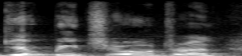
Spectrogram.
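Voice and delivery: high, loud desperate demand, easing at the end; demanding outburst. Acted. Jealous Rachel demanding children from Jacob, high loud outburst. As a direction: cry it out as an exasperated demand. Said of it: "all the complaining and all the demanding".

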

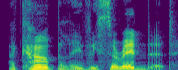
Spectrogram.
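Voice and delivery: usual speaking voice

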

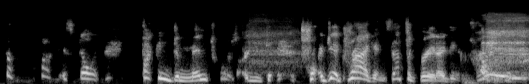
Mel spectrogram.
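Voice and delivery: high, incredulous mock rant; exasperated nurse. Pomfrey ranting at the school's chaos, high incredulous. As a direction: throw up your hands at the madness. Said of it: "And she's like".

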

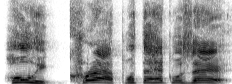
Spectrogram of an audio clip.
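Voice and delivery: slow, high-pitched stunned reaction; startled disbelief. Retold or imitated. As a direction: act out being taken aback. Acts out his startled reaction.

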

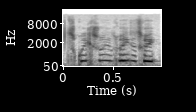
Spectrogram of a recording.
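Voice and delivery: imitating mice in the cardboard; squeak imitation. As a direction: chirp it like a mouse. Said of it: "wood pallets outside".

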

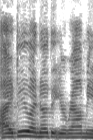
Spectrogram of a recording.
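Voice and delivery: high mock-weepy voice; imitated tearful breakdown. Niece on phone to crying aunt, imitating tearful reply. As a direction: reassure her through pretend tears. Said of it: "of course, lost it again".

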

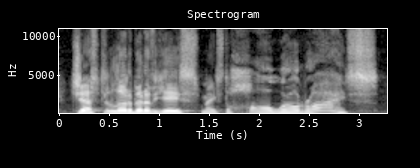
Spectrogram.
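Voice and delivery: ordinary delivery

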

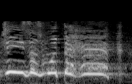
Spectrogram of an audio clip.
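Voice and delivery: squeaky, high-pitched indignation; a high, comic "what the heck"; indignant disciples. Retold or imitated. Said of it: "But then they're like".

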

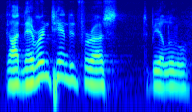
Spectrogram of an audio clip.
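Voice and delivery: ordinary talk

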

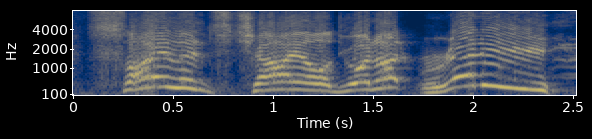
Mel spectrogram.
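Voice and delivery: high, hammed-up wise mentor; imitating a lofty mentor; Professor X. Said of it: "Professor X is like".

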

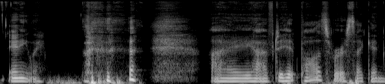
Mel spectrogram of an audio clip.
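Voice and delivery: ordinary delivery

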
